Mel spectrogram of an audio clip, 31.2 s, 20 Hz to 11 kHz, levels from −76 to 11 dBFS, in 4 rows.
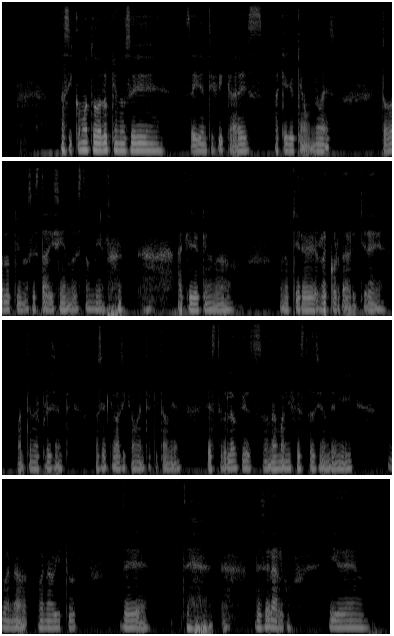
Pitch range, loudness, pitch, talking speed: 105-115 Hz, -40 LUFS, 110 Hz, 110 wpm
